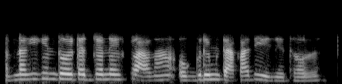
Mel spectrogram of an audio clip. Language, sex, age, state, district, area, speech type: Bengali, female, 45-60, West Bengal, Purba Medinipur, rural, conversation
